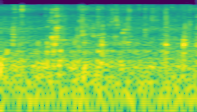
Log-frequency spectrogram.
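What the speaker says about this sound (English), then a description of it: "I'm gonna add the water" Water from a blender is poured into a cooking pot of egusi soup, a brief gushing splash and trickle heard close by without voices.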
